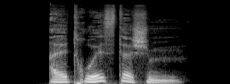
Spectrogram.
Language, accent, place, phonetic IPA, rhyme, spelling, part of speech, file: German, Germany, Berlin, [altʁuˈɪstɪʃm̩], -ɪstɪʃm̩, altruistischem, adjective, De-altruistischem.ogg
- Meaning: strong dative masculine/neuter singular of altruistisch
